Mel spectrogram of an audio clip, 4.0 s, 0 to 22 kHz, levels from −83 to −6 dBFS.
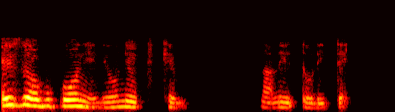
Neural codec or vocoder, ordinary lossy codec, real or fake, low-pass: codec, 16 kHz, 0.4 kbps, LongCat-Audio-Codec; none; fake; 5.4 kHz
